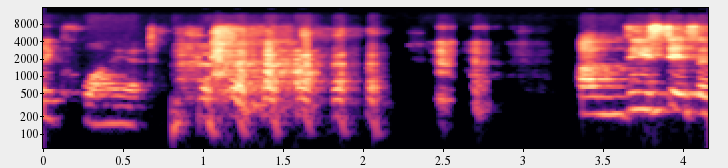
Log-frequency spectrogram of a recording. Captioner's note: both laughing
